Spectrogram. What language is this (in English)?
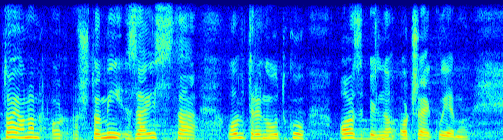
Serbian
